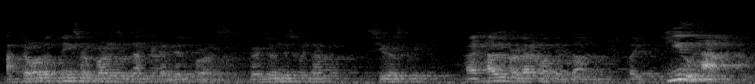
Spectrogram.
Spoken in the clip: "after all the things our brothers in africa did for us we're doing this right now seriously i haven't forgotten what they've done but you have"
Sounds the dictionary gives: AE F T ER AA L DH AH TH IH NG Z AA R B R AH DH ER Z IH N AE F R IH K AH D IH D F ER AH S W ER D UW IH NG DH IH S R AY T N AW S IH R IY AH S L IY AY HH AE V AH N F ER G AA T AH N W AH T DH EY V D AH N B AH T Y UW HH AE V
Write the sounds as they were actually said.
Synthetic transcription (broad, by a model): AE F T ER AA L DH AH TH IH NG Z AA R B AH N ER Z IH N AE F R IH K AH D IH D F ER AH S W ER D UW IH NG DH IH S W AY N AW S IH R IY AH S L IY AY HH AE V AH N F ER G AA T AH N W AH T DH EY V D AH N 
